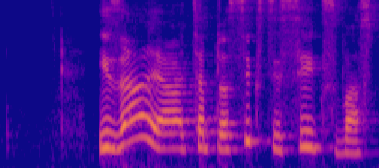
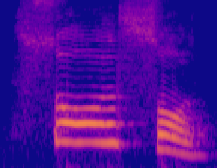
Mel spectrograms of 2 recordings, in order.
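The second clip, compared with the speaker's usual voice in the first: calling Saul; 6 semitones higher than usual. Acted. Voice of Jesus calls Saul.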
